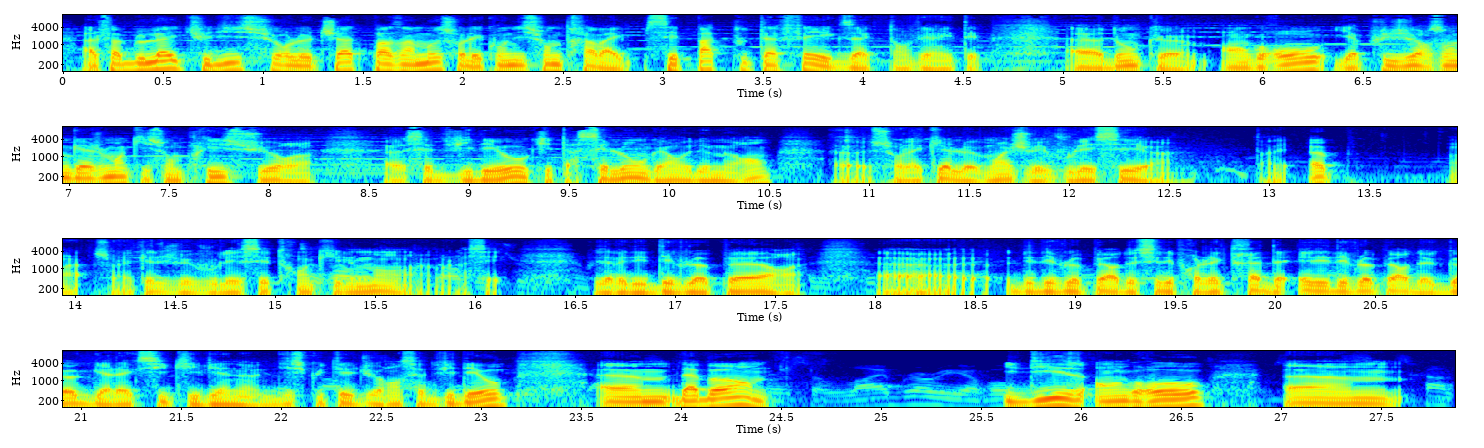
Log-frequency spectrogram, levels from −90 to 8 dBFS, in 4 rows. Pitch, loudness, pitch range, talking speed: 85 Hz, -23 LUFS, 75-100 Hz, 215 wpm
